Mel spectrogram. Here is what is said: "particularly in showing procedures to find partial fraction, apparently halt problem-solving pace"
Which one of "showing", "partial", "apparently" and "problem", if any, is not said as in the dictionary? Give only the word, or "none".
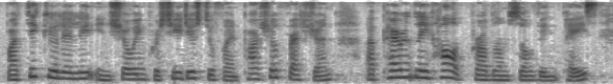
none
